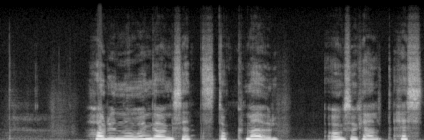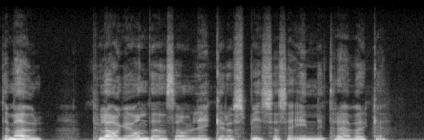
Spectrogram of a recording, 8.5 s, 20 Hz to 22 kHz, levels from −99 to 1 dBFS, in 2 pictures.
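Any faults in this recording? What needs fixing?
Hard clipping: the signal exceeded a stage's ceiling by about 4 dB at 0.98–1.02 s, just before "du noen", and about 1 dB at 2.48 s, flattening peaks into brief crackle. Lowering the gain ahead of the overloaded stage to leave a few decibels of headroom would prevent it.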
